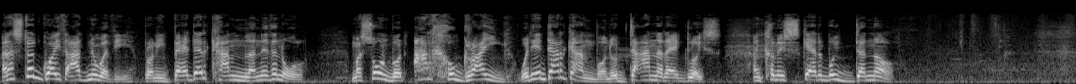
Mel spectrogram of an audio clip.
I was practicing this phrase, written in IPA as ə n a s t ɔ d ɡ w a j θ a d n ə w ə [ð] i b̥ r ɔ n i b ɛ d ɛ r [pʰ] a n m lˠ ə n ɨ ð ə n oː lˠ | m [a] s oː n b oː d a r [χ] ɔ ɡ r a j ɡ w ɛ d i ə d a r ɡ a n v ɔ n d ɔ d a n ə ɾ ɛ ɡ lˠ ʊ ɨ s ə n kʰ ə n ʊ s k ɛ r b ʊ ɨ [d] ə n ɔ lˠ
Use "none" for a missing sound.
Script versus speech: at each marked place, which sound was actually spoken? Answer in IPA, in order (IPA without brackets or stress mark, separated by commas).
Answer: ð, kʰ, a, χ, d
